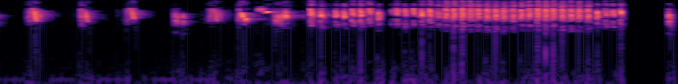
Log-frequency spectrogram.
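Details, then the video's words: Eurasian tree sparrow recording used as a master track for training songbirds to imitate. Separate high chirps come roughly every half second, then quicken into a dense, continuous rattling twitter before stopping abruptly. "Audio Masteran Burung Gereja"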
